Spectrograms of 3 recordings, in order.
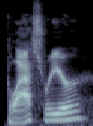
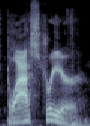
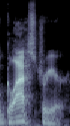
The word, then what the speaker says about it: Glastrier: Glassrear. How do you say the ice horse? Glastrier. Oh, Glastrier.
